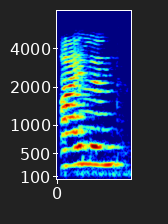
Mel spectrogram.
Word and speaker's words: island: in the british accent the letter s is silent before an l in the following words island i'll debri the letter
